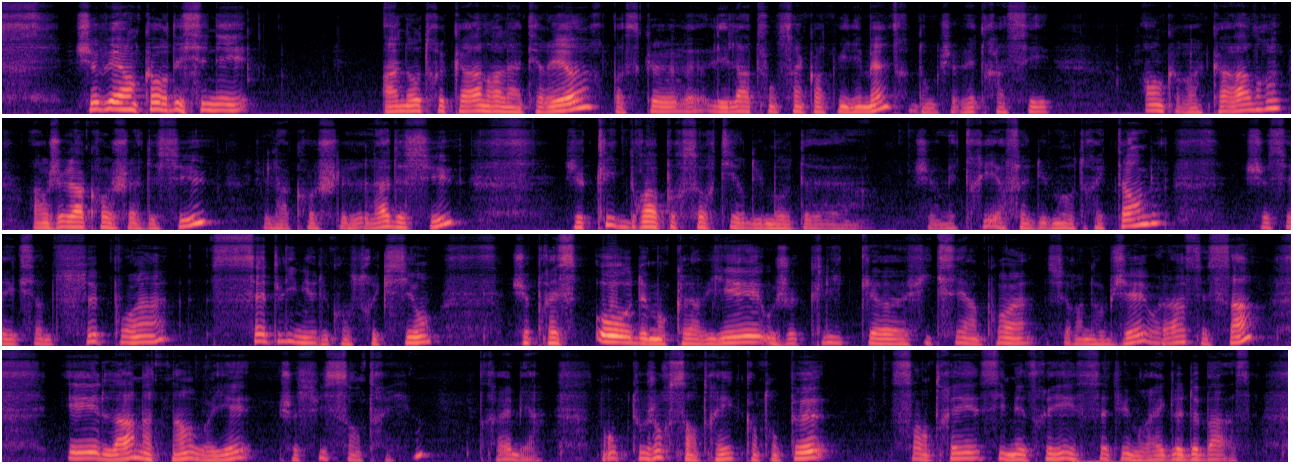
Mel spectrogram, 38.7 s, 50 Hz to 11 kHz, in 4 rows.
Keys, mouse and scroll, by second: 0.9 scroll up 1, 1.7 scroll down 1, 2.1 right click, 8.3 click, 10.5 click, 12.3 click, 14.7 right click, 19.9 click, 21.5 click, 28.1 o, 30.1-33.0 drag.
